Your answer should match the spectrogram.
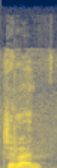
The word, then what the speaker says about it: Jhulan: and former West Indies player, as well as Jhulan, is it? How do I pronounce? Yeah, Jhulan.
